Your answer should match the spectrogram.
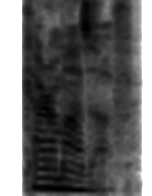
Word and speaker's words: Karamazov: Karamazov.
